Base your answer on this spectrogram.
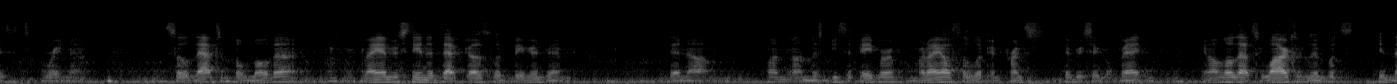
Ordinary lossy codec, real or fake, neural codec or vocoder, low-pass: MP3, 64 kbps; fake; codec, 24 kHz, 0.9 kbps, WavTokenizer, small release; 7.2 kHz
